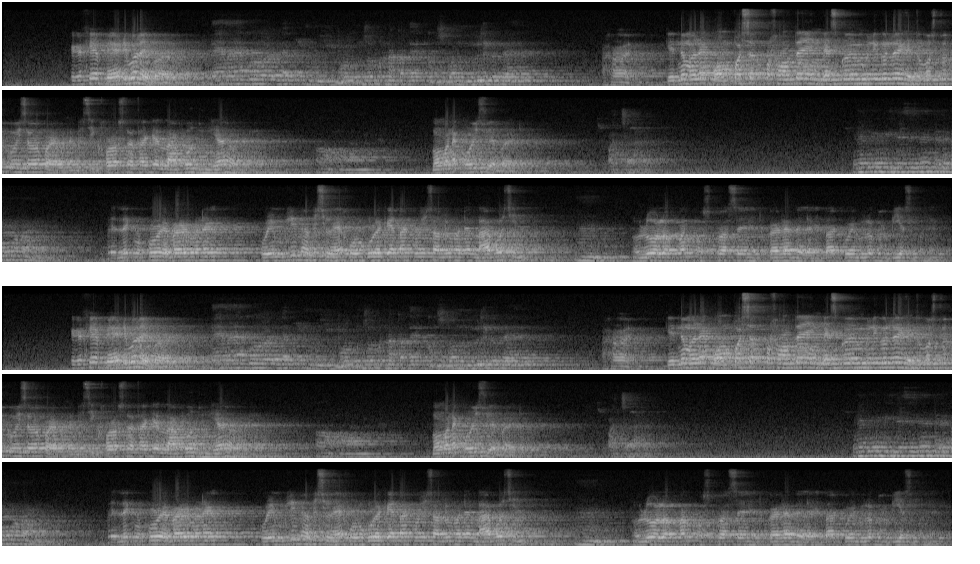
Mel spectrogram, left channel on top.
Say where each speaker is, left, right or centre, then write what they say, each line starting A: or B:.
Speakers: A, on the left (about 75°); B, on the right (about 80°).
A: এয়া বেৰ দিব লাগিব আৰু।
B: বেয়া মানে আকৌ এইবিলাক উম বৰষুণ চৰষুণ নাপ পালে গছজোপা মৰিও থাকিব পাৰে।
A: হয়। কিন্তু মানে কম পইচাত প্ৰথমতে ইনভেষ্ট কৰিম বুলি ক'লে সেইটো বস্তুত কৰি চাব পাৰে মানে বেছি। খৰচ নাথাকে লাভো ধুনীয়া হৈ হ'লে।
B: অ', অ'।
A: মই মানে কৰিছো এবাৰ এইটো।
B: আচ্ছা। এনেই তুমি বিজনেচ চজনেচ বেলেগ আৰু নকৰা নি?
A: বেলেগ নকৰো এবাৰ মানে কৰিম বুলি ভাবিছ হে সৰু সুৰাকে এটা কৰি চালো মানে লাভ হৈছিল।
B: উম।
A: হলেও অলপমান কষ্ট আছে সেইটো কাৰণে বেলেগ এটা কৰিবলৈ ভাবি আছো মানে।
